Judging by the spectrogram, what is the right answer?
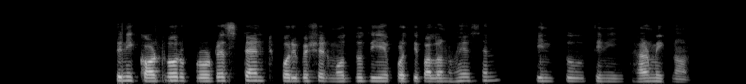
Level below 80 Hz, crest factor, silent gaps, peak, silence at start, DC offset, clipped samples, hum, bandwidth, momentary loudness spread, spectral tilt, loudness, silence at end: -68 dBFS; 22 dB; 1.91-1.95 s, 2.75-2.82 s, 5.02-5.34 s, 5.55-5.64 s, 5.87-5.94 s; -6 dBFS; 1.15 s; under 0.1%; under 0.1%; none; 7.6 kHz; 17 LU; -6 dB/octave; -26 LUFS; 0.6 s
